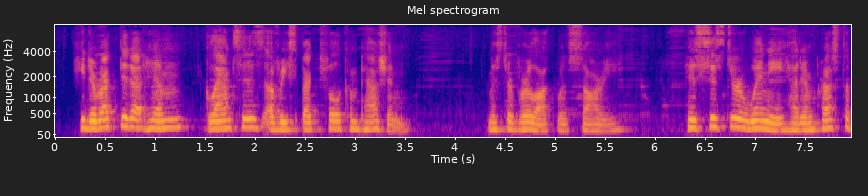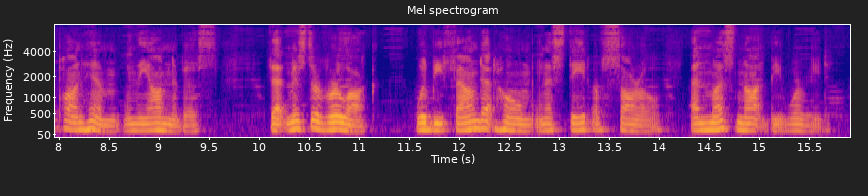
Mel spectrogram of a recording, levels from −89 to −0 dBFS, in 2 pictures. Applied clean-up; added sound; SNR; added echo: neural separator model SepFormer DNS4.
